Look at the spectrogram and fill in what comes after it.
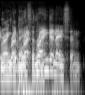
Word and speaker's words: Ranganathan: Ranganathan.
